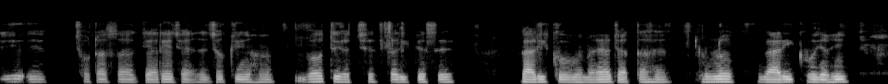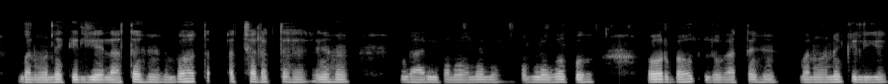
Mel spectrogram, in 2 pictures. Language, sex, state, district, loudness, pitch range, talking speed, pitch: Hindi, male, Bihar, Lakhisarai, -22 LUFS, 115-120 Hz, 160 wpm, 115 Hz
